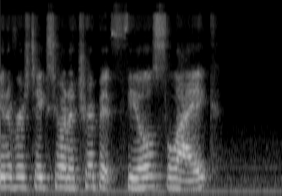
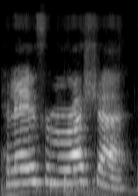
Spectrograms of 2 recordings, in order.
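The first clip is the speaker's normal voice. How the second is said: put-on higher, louder Russian accent; 6 semitones higher, 5 dB louder than usual. Greeting chat in a Russian accent. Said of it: "when I try to do it".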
